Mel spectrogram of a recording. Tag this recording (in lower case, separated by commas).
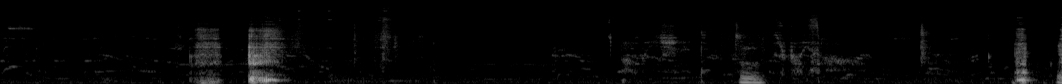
speech, inside a small room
